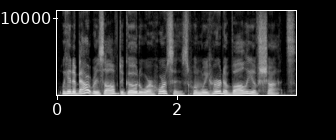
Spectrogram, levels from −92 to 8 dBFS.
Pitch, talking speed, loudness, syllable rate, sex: 215 Hz, 240 wpm, -15 LUFS, 5.5 syllables/s, female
